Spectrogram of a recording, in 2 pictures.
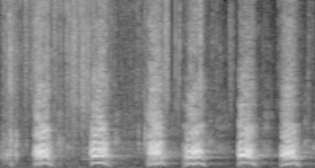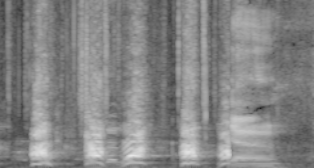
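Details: A female Akita, grown very large yet still a child at heart, barks repeatedly in short, mid-pitched woofs, roughly two per second, before a human voice and a burst of music come in at the end.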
